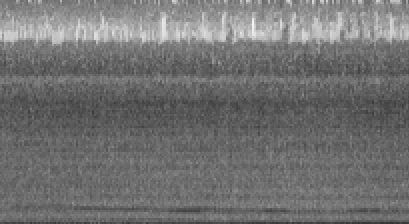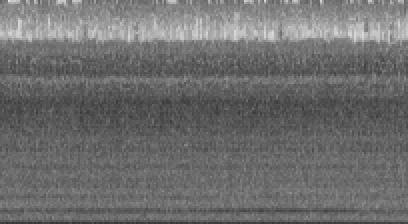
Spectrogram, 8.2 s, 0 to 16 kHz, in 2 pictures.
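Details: 1989 C4 Corvette TPI V8 just after fuel pump module replacement: steady low idle with a faint gliding whine fading away, even rhythm, no stumble. Fuel pressure is slightly low under high idle vacuum and rises when revved. Healthy running.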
